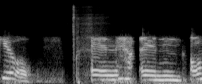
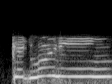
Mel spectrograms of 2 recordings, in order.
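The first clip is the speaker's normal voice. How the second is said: cheery, bright, very high-pitched tone; 9 semitones higher than usual. A caller greets the hosts on air, happy. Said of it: "you sound happy".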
